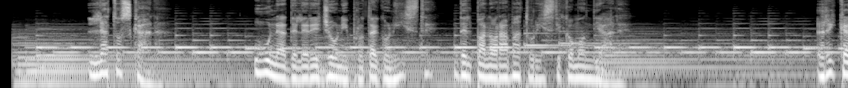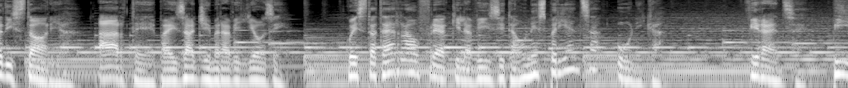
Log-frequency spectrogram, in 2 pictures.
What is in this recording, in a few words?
Italian Corporate Emotional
